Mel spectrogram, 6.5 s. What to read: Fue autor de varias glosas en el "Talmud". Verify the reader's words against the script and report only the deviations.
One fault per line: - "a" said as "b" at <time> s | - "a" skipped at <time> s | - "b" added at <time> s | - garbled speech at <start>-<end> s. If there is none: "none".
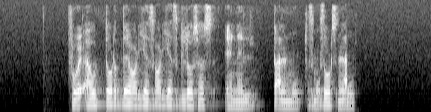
- "varias" added at 2.3 s
- garbled speech at 4.6-5.3 s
